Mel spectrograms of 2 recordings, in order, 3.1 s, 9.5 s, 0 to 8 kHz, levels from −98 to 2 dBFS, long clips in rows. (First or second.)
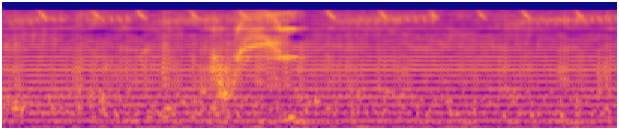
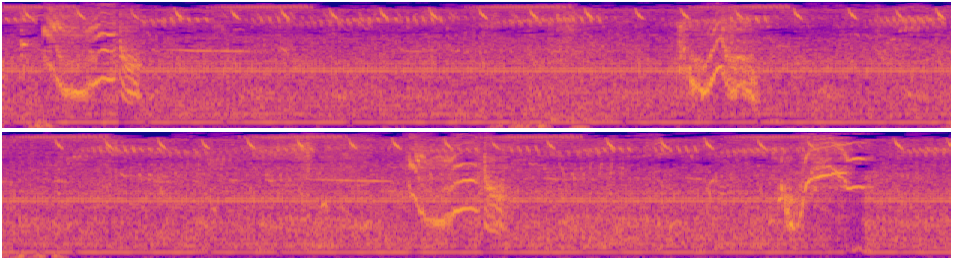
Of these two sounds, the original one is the second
